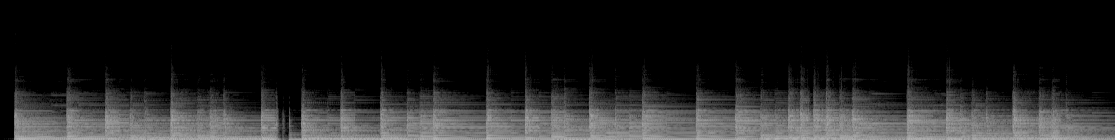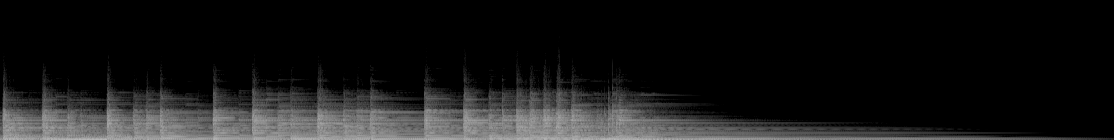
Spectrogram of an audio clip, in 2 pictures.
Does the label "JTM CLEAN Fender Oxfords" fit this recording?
Yes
